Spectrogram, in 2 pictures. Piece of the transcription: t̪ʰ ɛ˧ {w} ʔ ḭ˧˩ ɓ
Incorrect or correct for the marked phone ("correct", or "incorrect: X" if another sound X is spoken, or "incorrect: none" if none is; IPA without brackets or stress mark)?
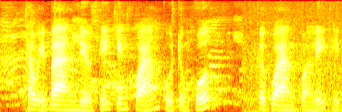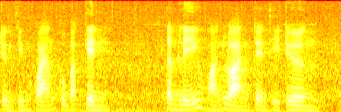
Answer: correct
